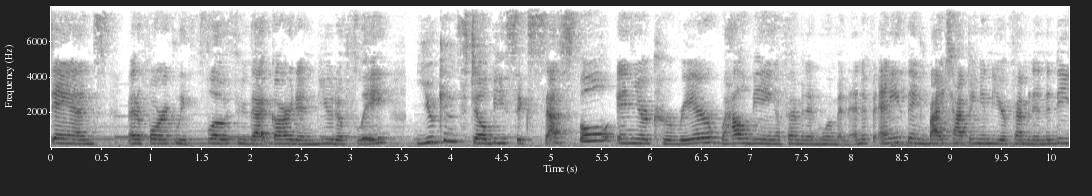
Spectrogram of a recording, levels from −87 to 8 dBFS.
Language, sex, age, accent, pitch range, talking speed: English, female, 10-29, American, 210-245 Hz, 160 wpm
